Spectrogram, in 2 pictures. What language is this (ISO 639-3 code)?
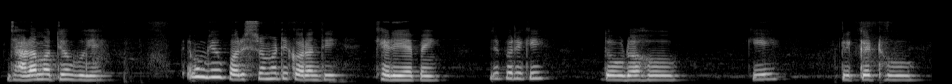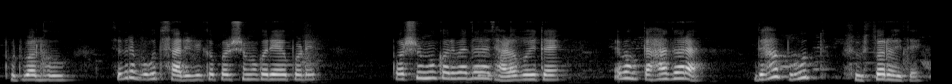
ori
